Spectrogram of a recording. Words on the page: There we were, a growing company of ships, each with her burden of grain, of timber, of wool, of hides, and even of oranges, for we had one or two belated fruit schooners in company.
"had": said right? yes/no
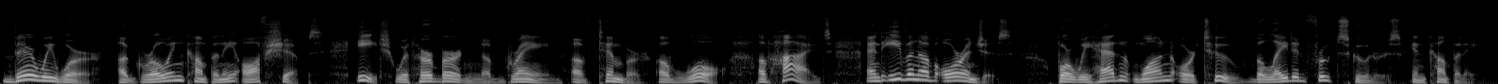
no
